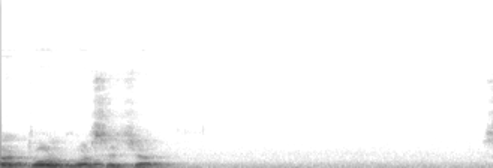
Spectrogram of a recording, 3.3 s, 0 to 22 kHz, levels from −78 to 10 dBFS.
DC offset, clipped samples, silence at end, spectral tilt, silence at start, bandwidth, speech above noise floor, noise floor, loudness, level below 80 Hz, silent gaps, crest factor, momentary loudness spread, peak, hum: under 0.1%; under 0.1%; 2.15 s; -8 dB/octave; 0 s; 12.5 kHz; 33 dB; -55 dBFS; -22 LUFS; -66 dBFS; none; 18 dB; 10 LU; -6 dBFS; none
